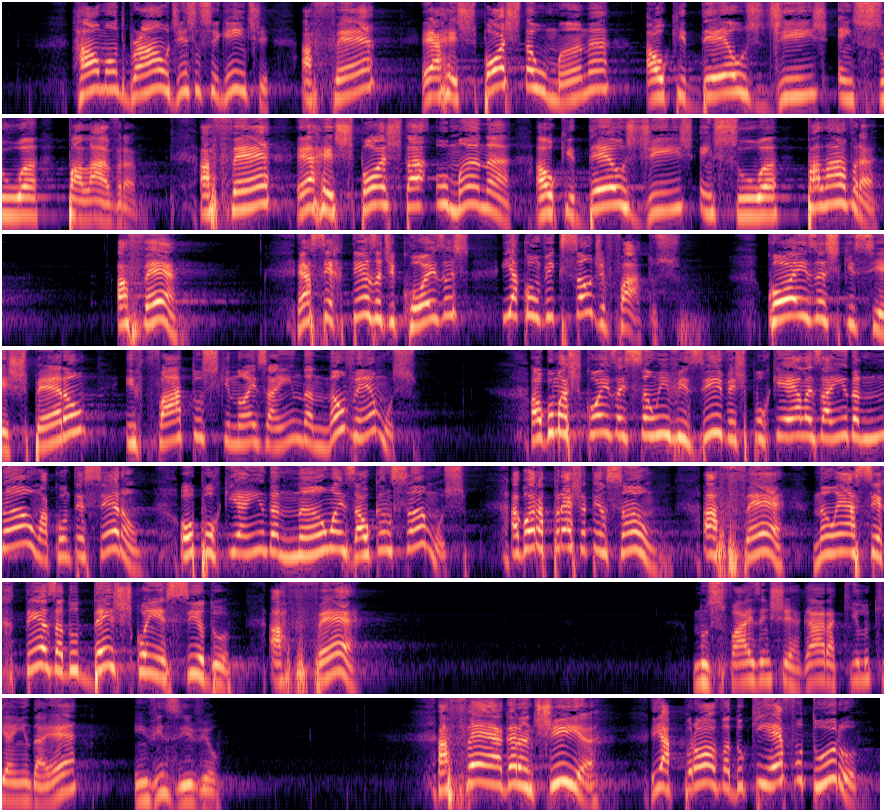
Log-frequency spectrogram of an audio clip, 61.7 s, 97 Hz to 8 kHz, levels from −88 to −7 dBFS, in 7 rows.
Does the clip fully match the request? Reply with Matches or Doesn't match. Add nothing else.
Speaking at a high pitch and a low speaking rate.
Matches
